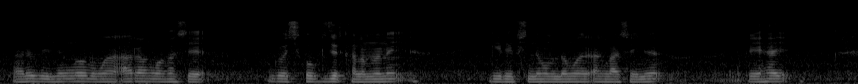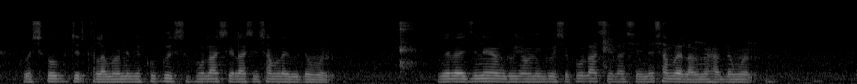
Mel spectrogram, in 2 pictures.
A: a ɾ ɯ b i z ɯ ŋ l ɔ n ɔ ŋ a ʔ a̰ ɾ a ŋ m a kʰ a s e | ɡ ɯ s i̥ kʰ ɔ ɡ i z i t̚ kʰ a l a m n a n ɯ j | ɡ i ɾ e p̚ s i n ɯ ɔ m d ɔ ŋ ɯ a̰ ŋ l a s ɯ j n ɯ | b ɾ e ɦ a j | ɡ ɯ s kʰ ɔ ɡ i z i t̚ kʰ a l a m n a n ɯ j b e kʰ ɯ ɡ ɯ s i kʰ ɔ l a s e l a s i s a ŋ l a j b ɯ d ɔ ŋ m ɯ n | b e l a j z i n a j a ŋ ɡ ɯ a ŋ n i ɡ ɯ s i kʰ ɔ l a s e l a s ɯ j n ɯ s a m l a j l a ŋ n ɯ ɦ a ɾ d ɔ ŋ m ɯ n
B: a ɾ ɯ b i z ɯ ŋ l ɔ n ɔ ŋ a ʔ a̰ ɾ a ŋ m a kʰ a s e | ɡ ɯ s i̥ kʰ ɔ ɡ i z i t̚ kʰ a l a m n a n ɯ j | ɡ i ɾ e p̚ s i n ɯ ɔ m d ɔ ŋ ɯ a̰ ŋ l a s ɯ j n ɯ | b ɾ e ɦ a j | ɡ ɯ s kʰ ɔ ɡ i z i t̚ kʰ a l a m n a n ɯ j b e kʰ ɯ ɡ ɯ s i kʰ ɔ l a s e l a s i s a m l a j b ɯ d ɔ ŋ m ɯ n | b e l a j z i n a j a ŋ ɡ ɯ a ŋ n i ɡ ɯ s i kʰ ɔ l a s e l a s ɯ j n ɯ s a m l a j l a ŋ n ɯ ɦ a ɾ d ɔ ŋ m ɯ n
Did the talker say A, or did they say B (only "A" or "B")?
B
